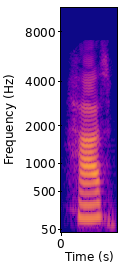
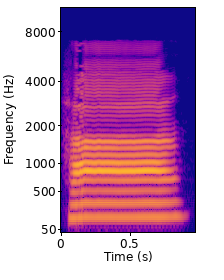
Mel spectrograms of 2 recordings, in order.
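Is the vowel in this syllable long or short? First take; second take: short; long. First: The vowel is short, held for one beat. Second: The vowel is long, held for two beats. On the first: "A-nya cuma satu" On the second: "menjadi panjang dua ketukan. Dua harokat"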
